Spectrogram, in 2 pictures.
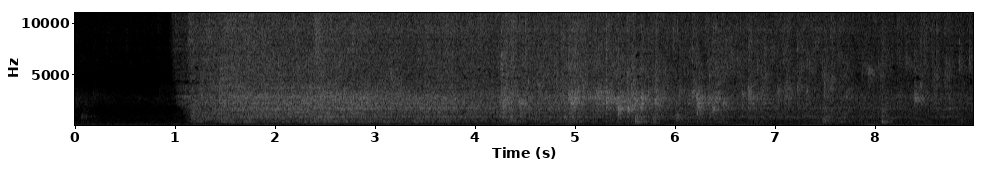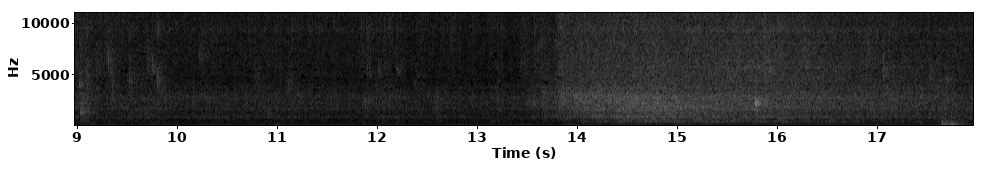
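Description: Fish going into a small pot of hot oil: a loud frying sizzle bursts in suddenly about a second in. It eases off in the middle and swells again near the end.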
